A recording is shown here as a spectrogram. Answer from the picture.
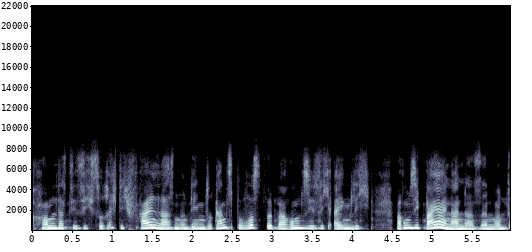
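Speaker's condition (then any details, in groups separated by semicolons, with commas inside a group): Cleft palate; congenital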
